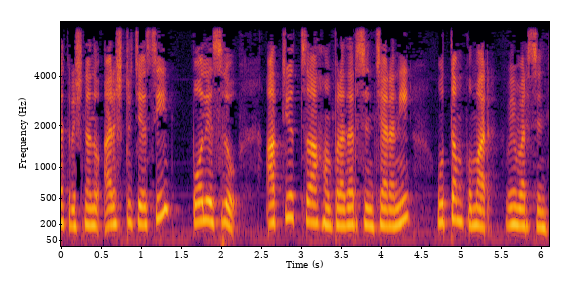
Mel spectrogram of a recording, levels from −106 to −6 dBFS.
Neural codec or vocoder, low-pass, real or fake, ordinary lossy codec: none; 7.2 kHz; real; none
